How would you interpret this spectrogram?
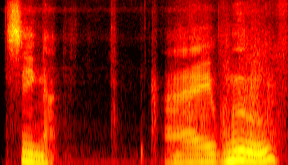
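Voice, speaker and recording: Man, slightly high-pitched, as a formal meeting chair delivering short procedural announcements. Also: extremely slow, a little mellow, slight background noise. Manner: procedural, short formulaic calls.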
